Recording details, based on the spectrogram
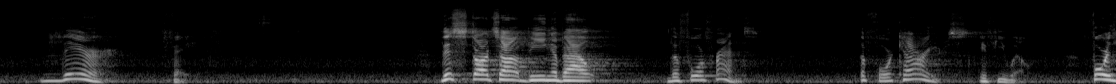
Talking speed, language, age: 90 wpm, English, 50-69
